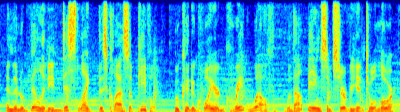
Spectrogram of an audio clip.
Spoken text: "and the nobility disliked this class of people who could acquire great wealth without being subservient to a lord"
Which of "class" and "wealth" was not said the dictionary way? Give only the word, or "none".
none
